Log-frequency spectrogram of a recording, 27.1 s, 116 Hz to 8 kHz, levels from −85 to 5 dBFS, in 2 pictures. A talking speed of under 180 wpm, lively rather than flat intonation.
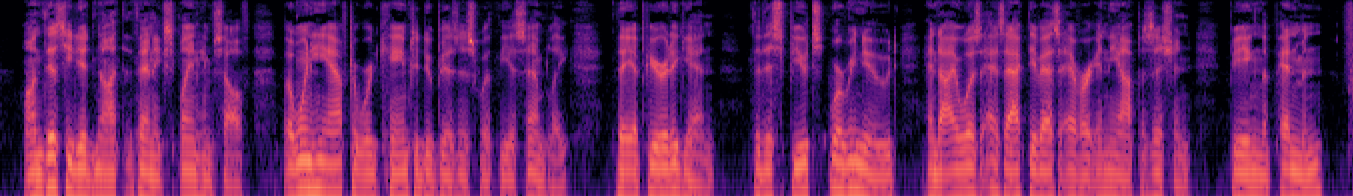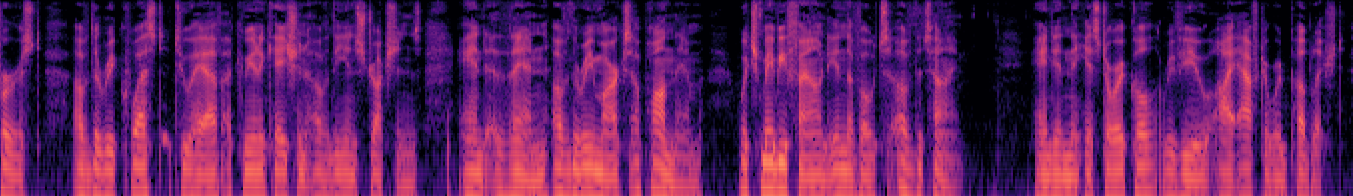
No: average, 165 wpm; average, 2.8 semitones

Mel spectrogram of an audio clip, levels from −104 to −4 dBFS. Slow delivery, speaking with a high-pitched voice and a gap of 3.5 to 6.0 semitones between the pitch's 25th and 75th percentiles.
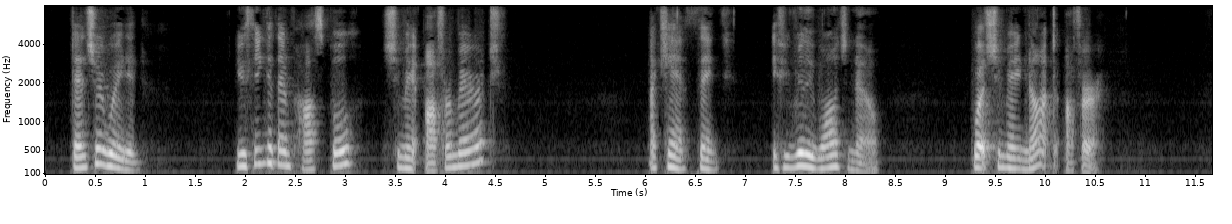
Yes: slow, 130 wpm; high, 195 Hz; average, 4.9 semitones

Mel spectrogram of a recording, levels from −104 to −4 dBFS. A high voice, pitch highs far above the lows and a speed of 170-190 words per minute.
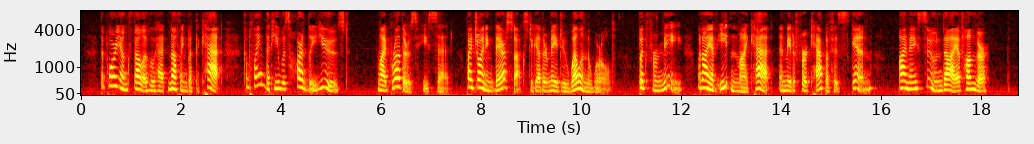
Yes: high, 215 Hz; wide, 7.3 semitones; average, 175 wpm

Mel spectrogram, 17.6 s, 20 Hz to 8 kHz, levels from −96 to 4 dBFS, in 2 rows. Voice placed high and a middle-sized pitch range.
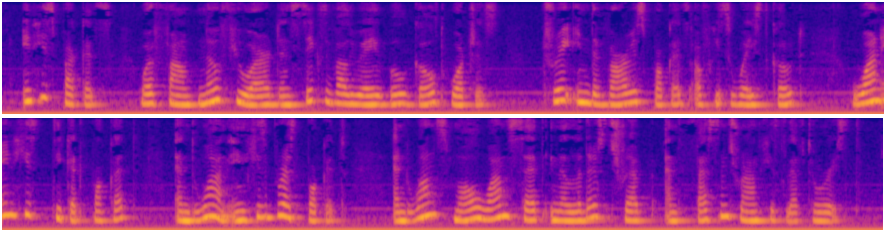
Yes: high, 205 Hz; average, 4.2 semitones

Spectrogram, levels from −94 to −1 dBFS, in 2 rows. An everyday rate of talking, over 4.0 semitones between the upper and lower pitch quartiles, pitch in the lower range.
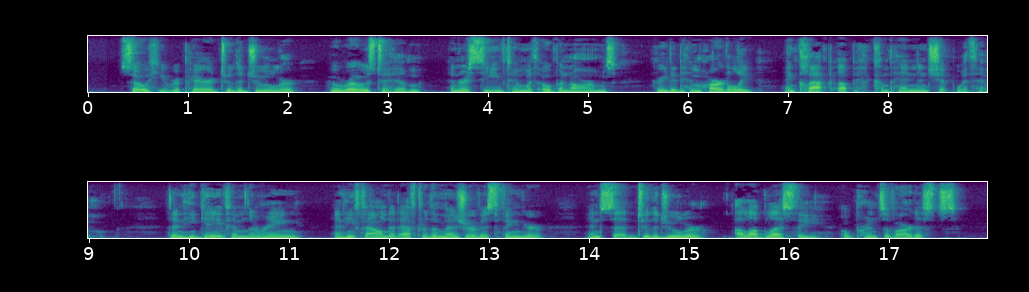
Yes: average, 175 wpm; average, 4.7 semitones; low, 130 Hz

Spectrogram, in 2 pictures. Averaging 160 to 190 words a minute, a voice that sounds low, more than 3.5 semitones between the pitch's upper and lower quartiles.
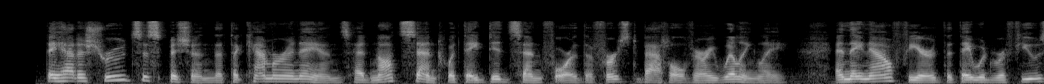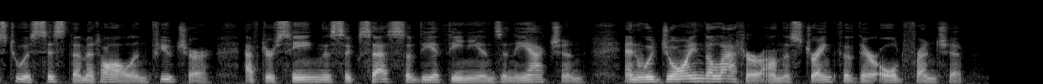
Yes: average, 165 wpm; low, 110 Hz; average, 3.9 semitones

